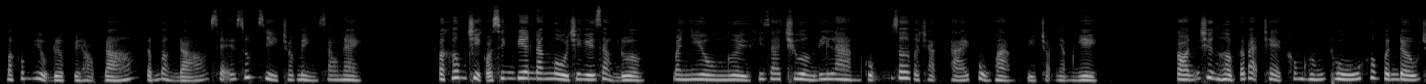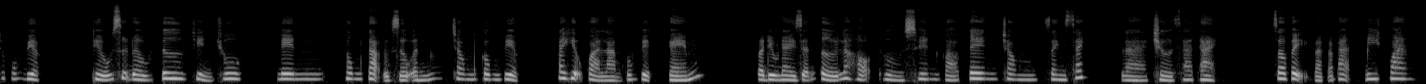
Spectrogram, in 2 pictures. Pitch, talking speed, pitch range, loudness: 230 Hz, 235 wpm, 200-250 Hz, -29 LUFS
